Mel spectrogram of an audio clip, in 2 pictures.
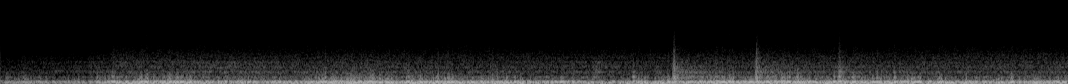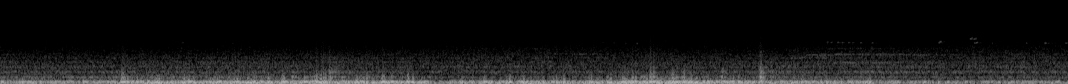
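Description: A steady low rumble that starts suddenly, with a few sharp clicks. Faint, high-pitched calls of bald eagles come in near the end.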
